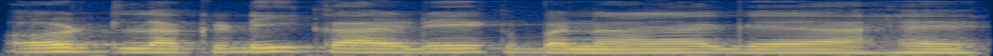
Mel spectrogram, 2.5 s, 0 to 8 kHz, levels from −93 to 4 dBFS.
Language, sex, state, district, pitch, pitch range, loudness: Hindi, male, Jharkhand, Garhwa, 140 Hz, 130-145 Hz, -16 LUFS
